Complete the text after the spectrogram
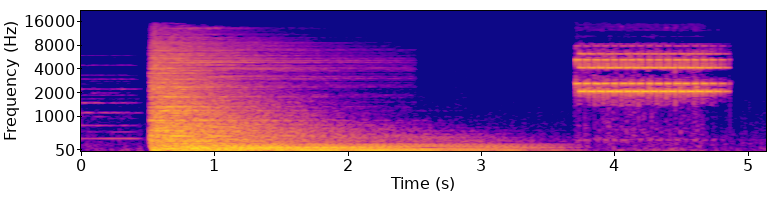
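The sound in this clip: A telephone ringing loudly: a long, sustained ringing burst that fades, then a shorter, high, bright ring that cuts off sharply, with no talking.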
